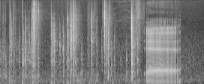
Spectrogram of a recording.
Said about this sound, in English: Do a little magic insert ASMR. Crinkle the insert.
